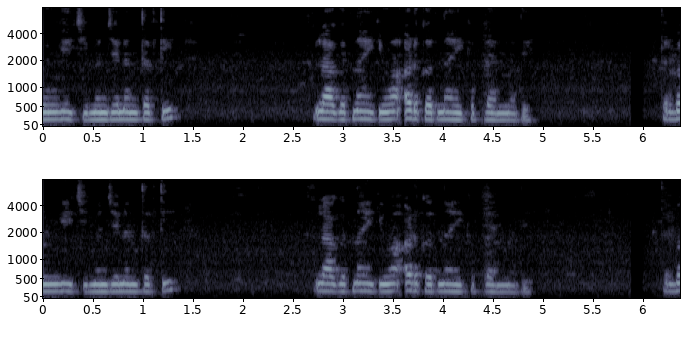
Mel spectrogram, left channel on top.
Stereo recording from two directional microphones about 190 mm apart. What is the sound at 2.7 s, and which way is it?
Speech, 20° left (ahead or behind).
